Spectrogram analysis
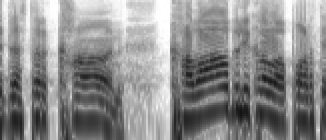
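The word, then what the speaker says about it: دسترخوان: है पढ़ते हैं खवाजा दस्तर ख्वान लिखा हुआ पढ़ते है दस्तर खान खवाब लिखा हुआ पढ़ते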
